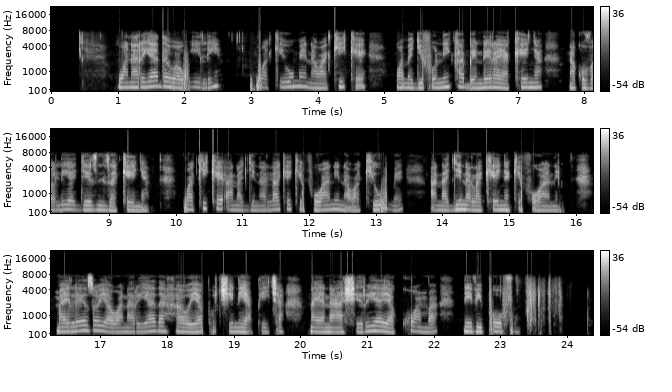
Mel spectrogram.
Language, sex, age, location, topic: Swahili, female, 25-35, Kisii, education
